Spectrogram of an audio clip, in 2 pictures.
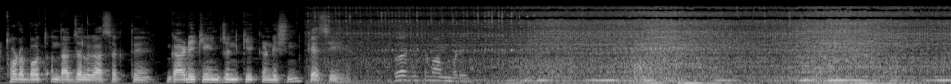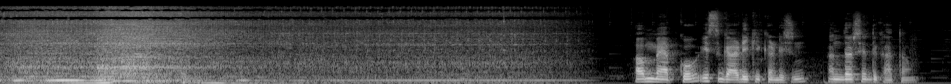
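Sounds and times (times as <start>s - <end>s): car engine running: 3.1s - 15.5s.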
